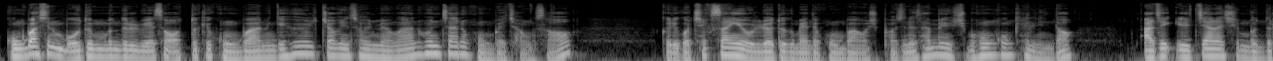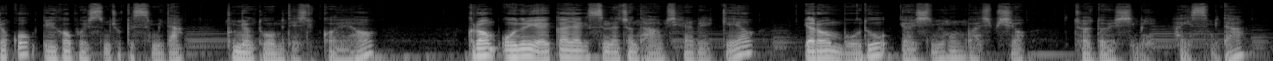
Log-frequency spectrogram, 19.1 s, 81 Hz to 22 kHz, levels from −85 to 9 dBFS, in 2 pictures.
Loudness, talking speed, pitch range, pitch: -25 LUFS, 440 characters per minute, 90-130 Hz, 105 Hz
